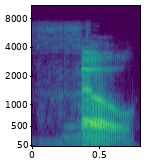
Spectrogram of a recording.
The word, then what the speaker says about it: though: actually you're hardly alone it's a voice th and it's just though so it's though though that's it you got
